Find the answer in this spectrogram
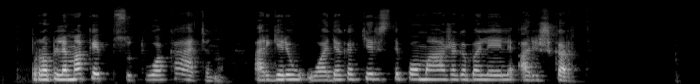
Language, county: Lithuanian, Vilnius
